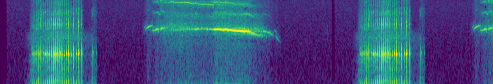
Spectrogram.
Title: Snoring Noise-First Time In The World Stop Snoring Naturaly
